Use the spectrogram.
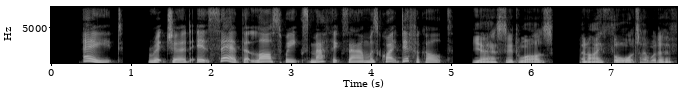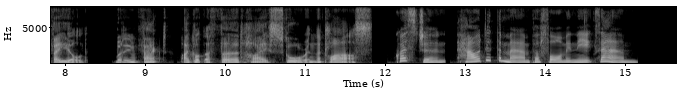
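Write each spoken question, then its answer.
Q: How did the man perform in the exam?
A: Very well; he got the third highest score in the class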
